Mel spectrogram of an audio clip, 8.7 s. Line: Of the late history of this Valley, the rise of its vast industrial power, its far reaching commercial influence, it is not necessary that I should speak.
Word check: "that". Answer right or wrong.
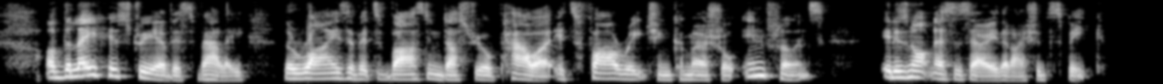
right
